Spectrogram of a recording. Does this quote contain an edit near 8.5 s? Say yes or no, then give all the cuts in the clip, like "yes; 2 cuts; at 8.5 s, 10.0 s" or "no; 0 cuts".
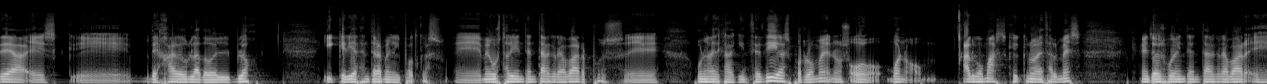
yes; 2 cuts; at 8.5 s, 11.3 s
